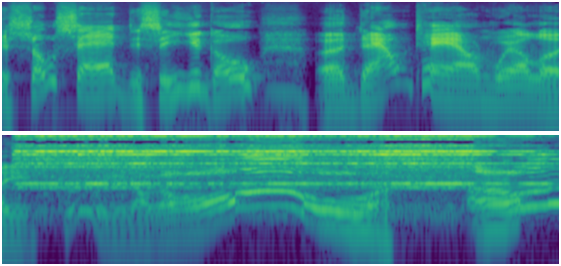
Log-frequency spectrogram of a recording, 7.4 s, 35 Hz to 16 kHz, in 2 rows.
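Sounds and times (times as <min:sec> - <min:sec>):
speech: 0:00.0 - 0:07.3
telephone ringing with warbling electronic tone: 0:03.8 - 0:07.4.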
